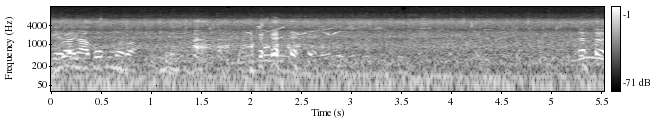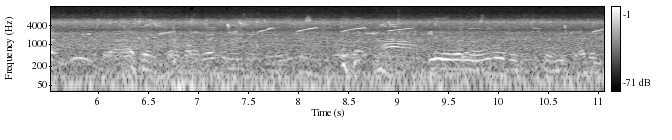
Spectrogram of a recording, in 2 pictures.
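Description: Floodwater rushes and flows steadily outdoors.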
